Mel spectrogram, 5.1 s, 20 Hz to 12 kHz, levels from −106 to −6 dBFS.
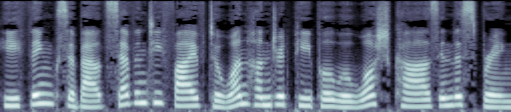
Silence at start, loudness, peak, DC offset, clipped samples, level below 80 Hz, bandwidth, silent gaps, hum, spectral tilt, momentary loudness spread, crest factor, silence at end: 0.05 s; -19 LUFS; -4 dBFS; under 0.1%; under 0.1%; -52 dBFS; 12 kHz; none; none; -4.5 dB/octave; 4 LU; 16 dB; 0 s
